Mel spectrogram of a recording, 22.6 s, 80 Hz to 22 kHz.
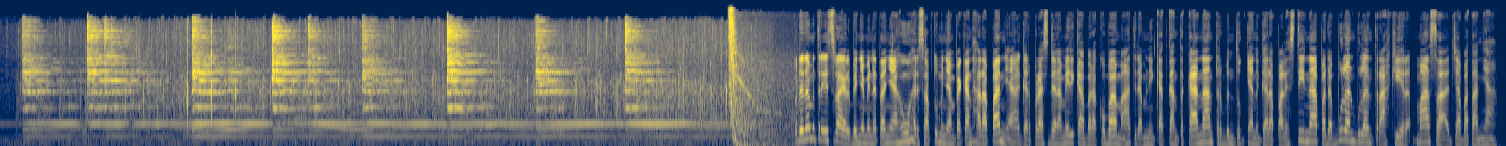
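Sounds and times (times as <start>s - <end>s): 
historic church bell ringing: 0.0s - 11.0s
crowd clapping: 0.8s - 12.1s
speech: 12.0s - 22.5s.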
